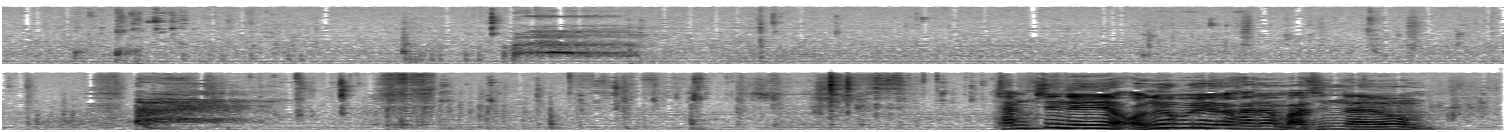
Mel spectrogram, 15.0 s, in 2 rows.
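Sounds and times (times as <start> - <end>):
chewing: 5.7 - 8.2, 8.8 - 12.8.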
